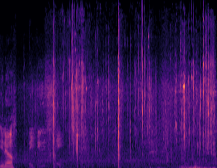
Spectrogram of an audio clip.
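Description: Ice-tool picks and monopoint crampon front points striking into firm ice: several sharp, scattered chops, two of them louder than the rest.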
